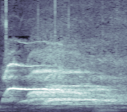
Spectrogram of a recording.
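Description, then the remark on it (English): A large crowd of students yells and cheers for their schools in a sustained, loud roar of high-pitched shouts and whoops, without pause. “All right, now yell at me your school.”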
